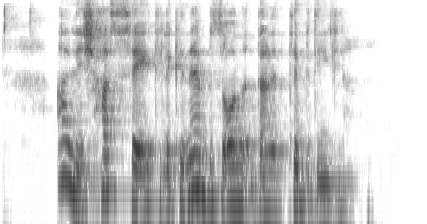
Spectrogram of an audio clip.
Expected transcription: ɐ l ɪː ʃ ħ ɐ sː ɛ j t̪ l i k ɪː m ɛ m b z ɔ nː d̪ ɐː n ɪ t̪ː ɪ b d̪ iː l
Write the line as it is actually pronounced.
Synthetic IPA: ɐ l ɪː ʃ ħ ɐ sː ɛ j t̪ l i k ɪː n ɛ m b z ɔ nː d̪ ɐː n ɪ t̪ː ɪ b d̪ iː l

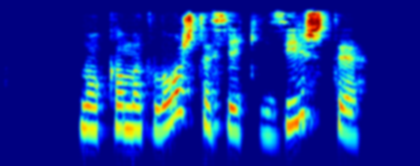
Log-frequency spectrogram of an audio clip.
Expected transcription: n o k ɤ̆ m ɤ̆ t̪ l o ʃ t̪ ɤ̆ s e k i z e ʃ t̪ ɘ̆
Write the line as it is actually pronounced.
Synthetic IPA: n o k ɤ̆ m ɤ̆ t̪ l o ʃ t̪ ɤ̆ s e k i z i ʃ t̪ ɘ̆

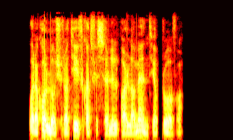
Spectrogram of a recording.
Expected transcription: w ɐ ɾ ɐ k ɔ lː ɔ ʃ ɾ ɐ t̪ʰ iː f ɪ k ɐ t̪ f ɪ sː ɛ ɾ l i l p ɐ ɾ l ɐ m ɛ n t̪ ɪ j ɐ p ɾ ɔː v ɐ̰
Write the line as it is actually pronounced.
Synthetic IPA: w ɐ ɾ ɐ k ɔ lː ɔ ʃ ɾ ɐ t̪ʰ iː f ɪ k ɐ t̪ f ɪ sː ɛ ɾ l i l p ɐ ɾ l ɐ m ɛ n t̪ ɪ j ɐ p ɾ ɔː v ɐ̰

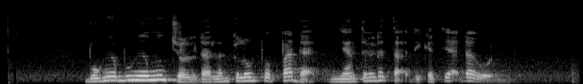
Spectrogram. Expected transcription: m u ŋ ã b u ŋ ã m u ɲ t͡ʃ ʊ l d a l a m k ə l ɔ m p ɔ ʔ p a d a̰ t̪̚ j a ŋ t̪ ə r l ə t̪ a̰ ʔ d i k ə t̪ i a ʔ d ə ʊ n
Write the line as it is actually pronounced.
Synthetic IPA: b u ŋ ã b u ŋ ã m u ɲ t͡ʃ ʊ l d a l a m k ə l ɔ m p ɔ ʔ p a d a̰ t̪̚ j a ŋ t̪ ə r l ə t̪ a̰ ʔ d i k ə t̪ i a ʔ d a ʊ n

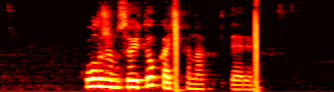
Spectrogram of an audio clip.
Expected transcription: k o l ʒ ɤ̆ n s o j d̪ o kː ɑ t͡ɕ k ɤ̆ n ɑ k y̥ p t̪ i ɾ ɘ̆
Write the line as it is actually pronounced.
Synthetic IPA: k o l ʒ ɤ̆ m s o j t̪ o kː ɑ t͡ɕ k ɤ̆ n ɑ k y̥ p t̪ æ ɾ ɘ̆

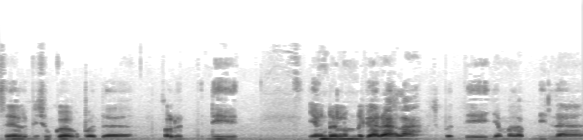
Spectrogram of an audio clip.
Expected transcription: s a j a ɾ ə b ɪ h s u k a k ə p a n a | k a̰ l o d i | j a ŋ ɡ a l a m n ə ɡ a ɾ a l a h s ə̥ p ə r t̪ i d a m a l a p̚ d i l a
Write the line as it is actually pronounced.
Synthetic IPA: s a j a l ə b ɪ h s u k a k ə p a d a | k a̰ l o d i | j a ŋ d a l a m n ə ɡ a ɾ a l a h s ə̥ p ə r t̪ i d͡ʒ a m a l a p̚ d i l a

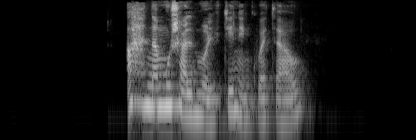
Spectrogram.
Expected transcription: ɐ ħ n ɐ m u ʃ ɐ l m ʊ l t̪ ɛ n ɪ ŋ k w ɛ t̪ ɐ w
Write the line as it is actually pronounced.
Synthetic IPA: ɐ ħ n ɐ m uː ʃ ɐ l m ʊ l t̪ i n ɪ ŋ k w ɛ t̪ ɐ w

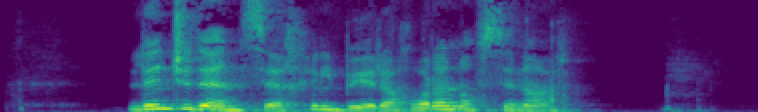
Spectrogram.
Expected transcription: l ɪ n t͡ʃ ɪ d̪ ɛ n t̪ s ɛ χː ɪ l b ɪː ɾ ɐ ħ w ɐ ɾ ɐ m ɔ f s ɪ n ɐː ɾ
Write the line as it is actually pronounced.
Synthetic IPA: l ɪ n t͡ʃ ɪ d̪ ɛ n t̪ s ɛ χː ɪ l b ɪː ɾ ɐ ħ w ɐ ɾ ɐ n ɔ f s ɪ n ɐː ɾ

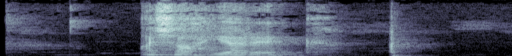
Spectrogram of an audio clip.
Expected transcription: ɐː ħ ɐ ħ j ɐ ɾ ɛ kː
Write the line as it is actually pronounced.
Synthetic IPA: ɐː ʃ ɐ ħ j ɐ ɾ ɛ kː

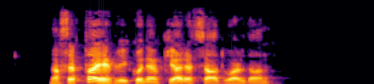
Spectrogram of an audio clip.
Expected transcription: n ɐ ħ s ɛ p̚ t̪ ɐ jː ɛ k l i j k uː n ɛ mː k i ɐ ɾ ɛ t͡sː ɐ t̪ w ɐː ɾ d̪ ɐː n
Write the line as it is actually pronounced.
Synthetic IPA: n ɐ ħ s ɛ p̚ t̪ ɐ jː ɛ p l i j k uː n ɛ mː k j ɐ ɾ ɛ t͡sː ɐ d̪ w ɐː ɾ d̪ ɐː n

